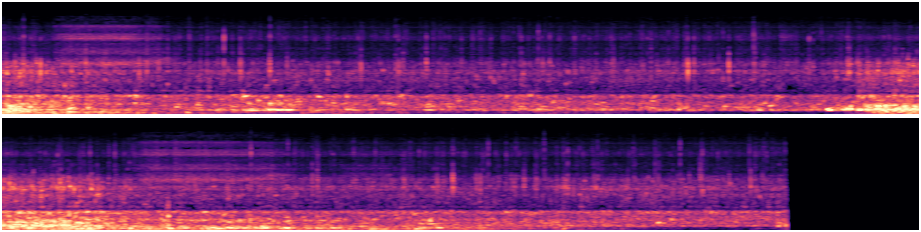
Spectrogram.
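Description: Scuba diver's regulator breathing heard underwater, muffled through a GoPro housing: two rumbling bubble exhalations, one at the start and one about nine seconds in, each followed by a short hiss, over a steady underwater wash. The sound cuts off suddenly near the end.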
